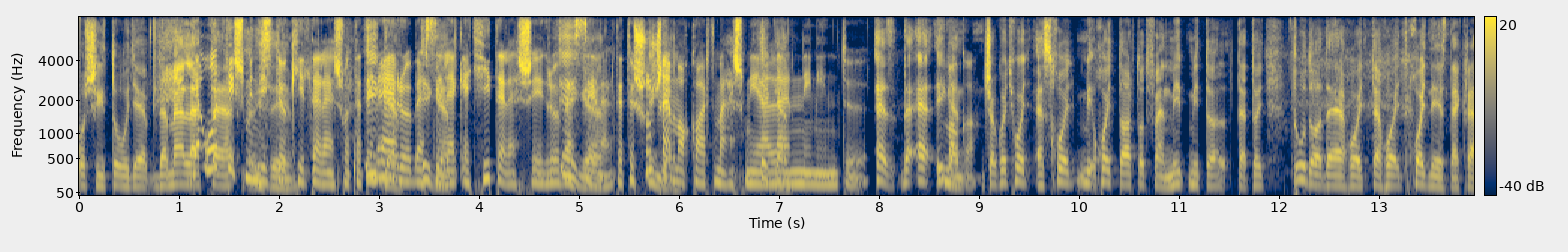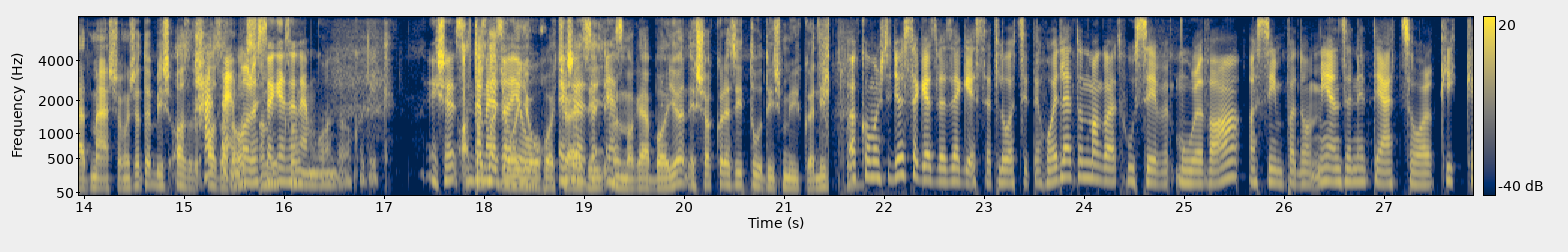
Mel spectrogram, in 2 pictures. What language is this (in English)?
Hungarian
